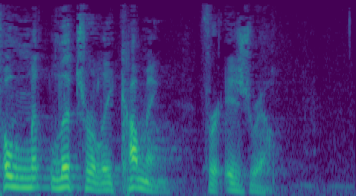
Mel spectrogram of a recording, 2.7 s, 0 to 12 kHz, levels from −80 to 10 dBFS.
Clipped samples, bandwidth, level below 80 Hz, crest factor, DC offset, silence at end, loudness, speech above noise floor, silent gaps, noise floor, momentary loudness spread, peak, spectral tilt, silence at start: under 0.1%; 11.5 kHz; -54 dBFS; 20 dB; under 0.1%; 0.6 s; -21 LUFS; 31 dB; none; -51 dBFS; 13 LU; -2 dBFS; -6 dB/octave; 0 s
